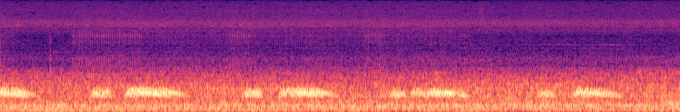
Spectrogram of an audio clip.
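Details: Molting spotted dove used as a ground decoy for trapping, facing a strong-spurred wild bird. Its warm, low coos fall off at each end and recur roughly every second in a steady series.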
